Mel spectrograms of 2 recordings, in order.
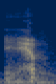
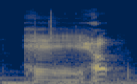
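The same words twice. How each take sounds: First: It is said with ordinary, modest energy. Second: It is said loudly with much more energy.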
